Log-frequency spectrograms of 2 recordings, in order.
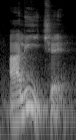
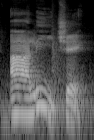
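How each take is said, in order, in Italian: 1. Si dice all'italiana, finisce in '-che'. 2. Si dice all'italiana, finisce in '-che'.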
